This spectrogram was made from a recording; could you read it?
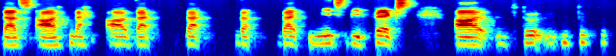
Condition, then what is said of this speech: Stuttering. I'm a person who stutters, and and uh, if you hear any blocks or repetition in my speech, it's my stutter.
